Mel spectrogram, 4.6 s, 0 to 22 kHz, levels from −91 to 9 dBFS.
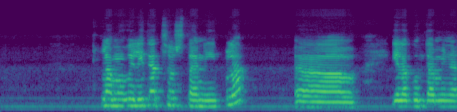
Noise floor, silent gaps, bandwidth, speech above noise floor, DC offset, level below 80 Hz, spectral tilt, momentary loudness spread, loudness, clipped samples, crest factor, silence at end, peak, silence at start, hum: -49 dBFS; none; 11.5 kHz; 30 dB; under 0.1%; -80 dBFS; -4 dB/octave; 7 LU; -19 LUFS; under 0.1%; 16 dB; 0 s; -4 dBFS; 1 s; none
